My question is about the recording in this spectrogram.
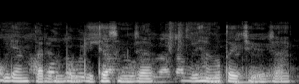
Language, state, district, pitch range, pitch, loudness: Kokborok, Tripura, Dhalai, 130-150 Hz, 140 Hz, -17 LUFS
